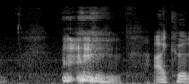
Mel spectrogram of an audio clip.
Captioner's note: clears throat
